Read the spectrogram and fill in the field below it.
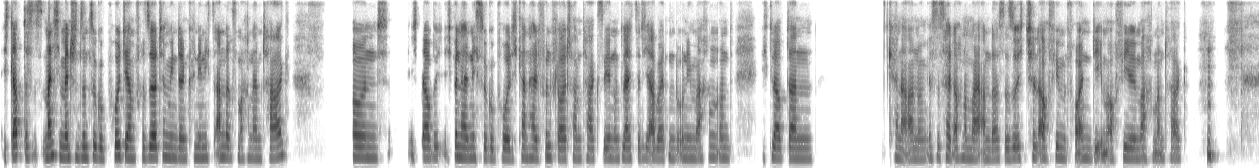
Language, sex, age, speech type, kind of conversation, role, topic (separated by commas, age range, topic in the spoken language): German, female, 20-24, conversation, unstructured, none, Was macht für dich eine gute Freundschaft aus?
